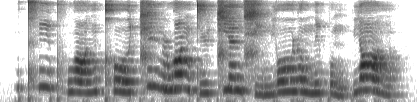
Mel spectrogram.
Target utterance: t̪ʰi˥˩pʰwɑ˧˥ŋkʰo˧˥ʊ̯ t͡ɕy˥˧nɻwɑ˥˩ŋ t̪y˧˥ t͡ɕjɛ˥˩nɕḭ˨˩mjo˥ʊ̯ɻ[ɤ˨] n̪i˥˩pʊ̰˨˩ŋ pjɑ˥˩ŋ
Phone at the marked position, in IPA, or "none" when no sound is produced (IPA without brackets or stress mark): ɤ˨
